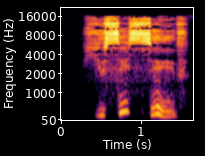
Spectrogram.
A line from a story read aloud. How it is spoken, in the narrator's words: Haywan whispered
